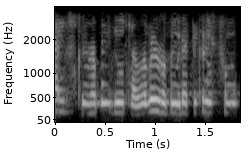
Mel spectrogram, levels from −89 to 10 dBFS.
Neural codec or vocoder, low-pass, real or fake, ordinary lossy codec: codec, 16 kHz, 1 kbps, FreqCodec, larger model; 3.6 kHz; fake; AAC, 32 kbps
